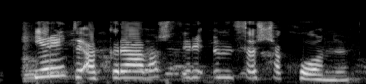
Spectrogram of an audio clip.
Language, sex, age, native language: Icelandic, male, 40-49, Polish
